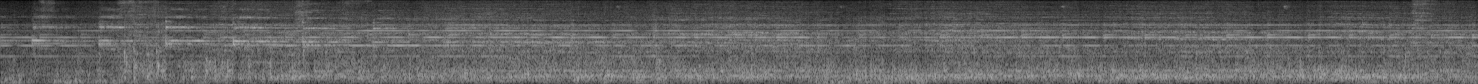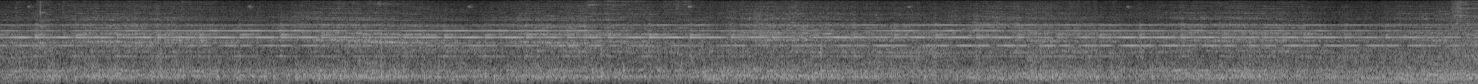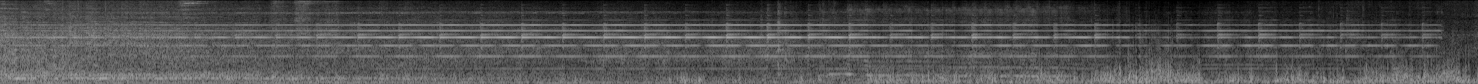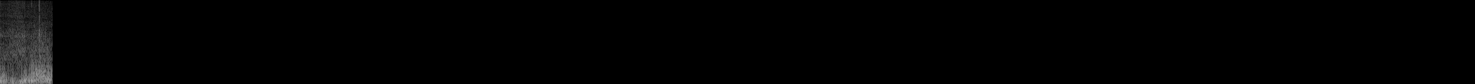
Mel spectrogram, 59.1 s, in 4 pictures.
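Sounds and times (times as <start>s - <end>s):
high-pitched ringing: 0.0s - 44.1s
train wheels rumbling on rails: 0.0s - 44.9s.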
